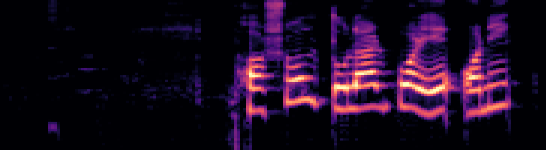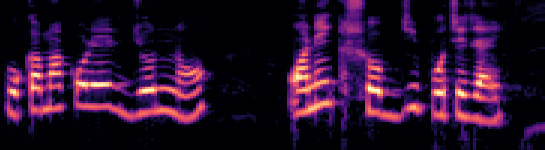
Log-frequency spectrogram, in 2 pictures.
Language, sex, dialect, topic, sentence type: Bengali, female, Northern/Varendri, agriculture, statement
